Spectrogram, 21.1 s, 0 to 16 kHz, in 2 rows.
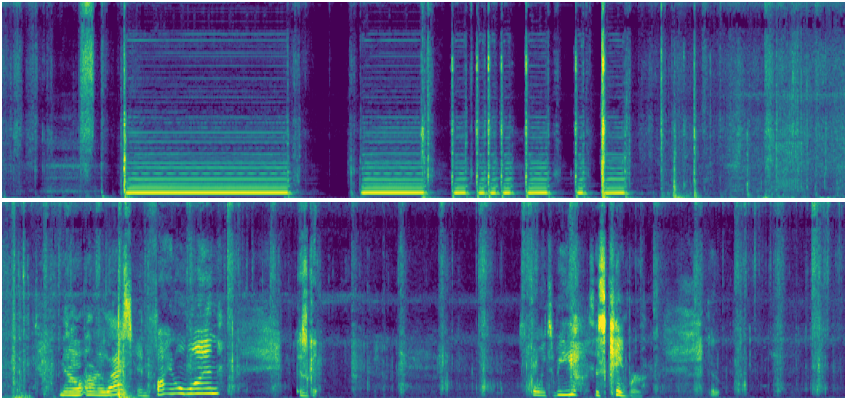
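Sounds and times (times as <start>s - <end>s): truck horn blasts and toots: 1.5s - 8.1s.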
